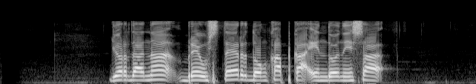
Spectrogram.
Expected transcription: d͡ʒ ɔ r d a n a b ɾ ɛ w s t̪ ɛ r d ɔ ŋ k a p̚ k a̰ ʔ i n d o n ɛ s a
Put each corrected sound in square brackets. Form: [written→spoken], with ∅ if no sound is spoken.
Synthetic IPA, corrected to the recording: d͡ʒ ɔ r d a n a b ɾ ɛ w s t̪ ɛ r d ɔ ŋ k a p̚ k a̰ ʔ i n d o n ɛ s a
